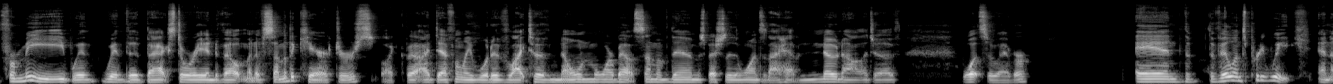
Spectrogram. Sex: male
